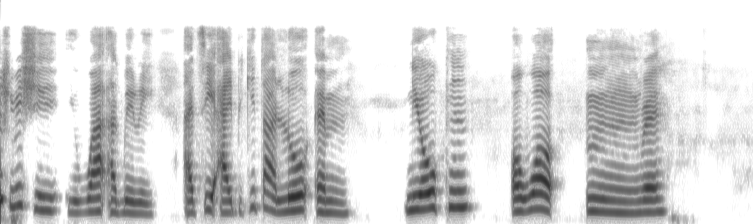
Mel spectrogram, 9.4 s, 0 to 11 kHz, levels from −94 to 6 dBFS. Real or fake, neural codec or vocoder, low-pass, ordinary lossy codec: fake; codec, 16 kHz, 4 kbps, X-Codec, WavLM features, trained on Multilingual LibriSpeech; 7.2 kHz; none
